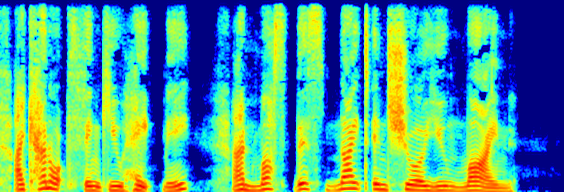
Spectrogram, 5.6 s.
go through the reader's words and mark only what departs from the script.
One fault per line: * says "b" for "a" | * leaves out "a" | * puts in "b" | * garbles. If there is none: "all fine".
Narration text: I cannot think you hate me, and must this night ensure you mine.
all fine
